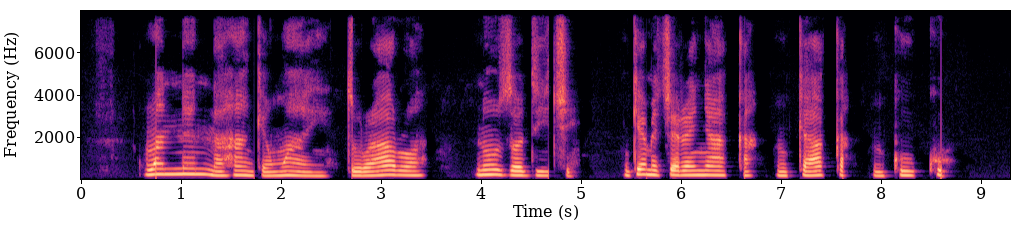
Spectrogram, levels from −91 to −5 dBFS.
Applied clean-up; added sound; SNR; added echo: none; none; none; none.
